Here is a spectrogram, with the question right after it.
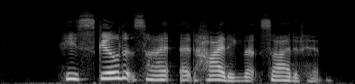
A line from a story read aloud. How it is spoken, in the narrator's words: Dana sighed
